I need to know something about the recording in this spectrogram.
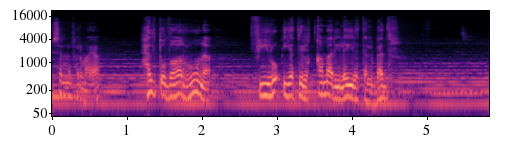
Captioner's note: Arabic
